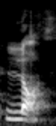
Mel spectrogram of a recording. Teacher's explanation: ল যখন আমরা উচ্চারণ করি তখন আমরা জিহ্বাটা এমনভাবে ব্যবহার করি যে জিহ্বার দুই পাশ থেকে বাতাস বের হয়ে আসতে পারে। আর পার্ষিক ব্যঞ্জন হচ্ছে মাত্র একটি।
